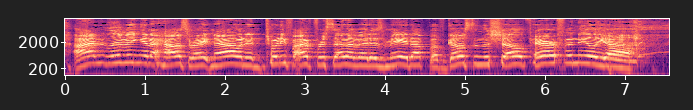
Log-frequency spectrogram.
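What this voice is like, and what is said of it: Imitates another person's voice. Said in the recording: “I'm gonna do a terrible Alex impression.”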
